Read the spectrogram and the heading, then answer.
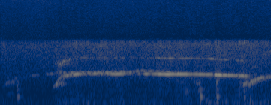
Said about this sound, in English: That's real live coyotes in the desert.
